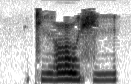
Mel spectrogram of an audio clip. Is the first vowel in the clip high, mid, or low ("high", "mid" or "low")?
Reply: high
